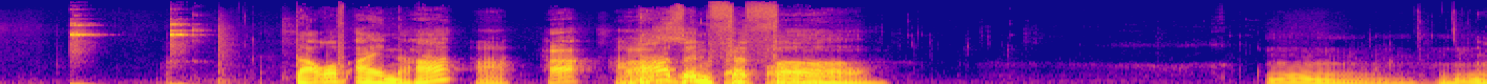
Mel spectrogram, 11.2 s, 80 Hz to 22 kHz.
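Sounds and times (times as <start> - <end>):
drinking glasses clinking in a toast: 0.5 - 1.6
speech: 2.2 - 6.6, 9.5 - 11.1.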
